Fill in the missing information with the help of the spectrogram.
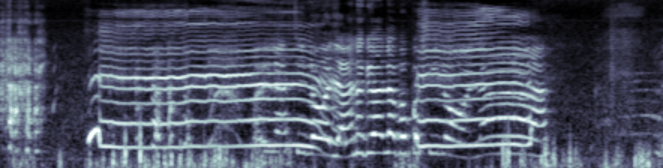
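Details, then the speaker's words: Infant crying: two long, sustained wailing cries with a clear, steady pitch separated by a brief pause; adult remarks the baby may just be acting cute. "Ang galing naman umiyak niyan. Iyak ba yan? Nagpapa-cute ka lang."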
